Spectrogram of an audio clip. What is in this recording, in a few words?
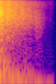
minion melee damage slap; smite; npc; roman archer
